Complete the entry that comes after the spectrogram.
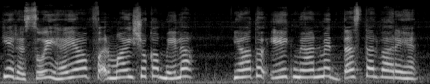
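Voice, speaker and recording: A woman's voice: extremely high pitch, moderate pace, slight background noise. A woman playing an overworked, exasperated but polite young Indian daughter-in-law in a Hindi story drama. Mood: exasperated, complaining. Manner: complaining, polite to elders. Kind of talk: Hindi audio story dialogue acting.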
